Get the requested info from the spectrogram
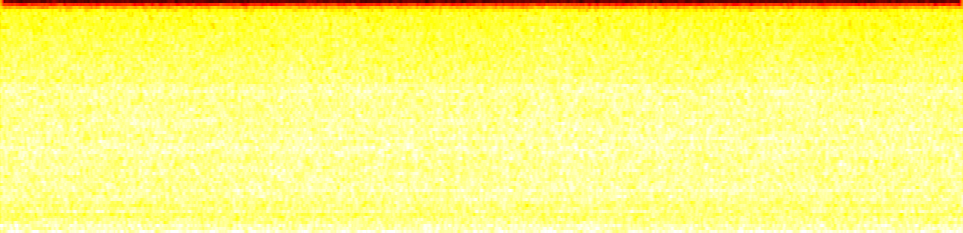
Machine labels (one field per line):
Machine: fan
